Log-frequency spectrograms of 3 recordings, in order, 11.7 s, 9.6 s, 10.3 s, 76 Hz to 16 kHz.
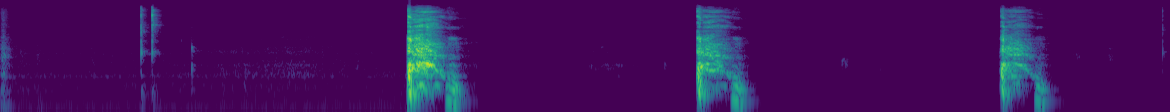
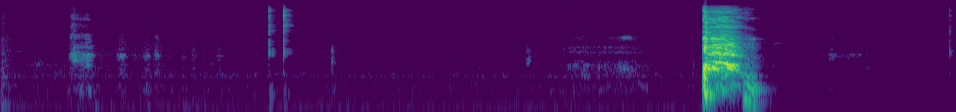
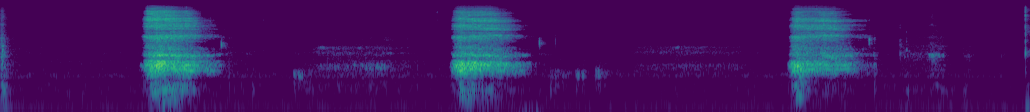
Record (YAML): three_cough_length: 11.7 s
three_cough_amplitude: 31628
three_cough_signal_mean_std_ratio: 0.19
cough_length: 9.6 s
cough_amplitude: 32580
cough_signal_mean_std_ratio: 0.17
exhalation_length: 10.3 s
exhalation_amplitude: 9298
exhalation_signal_mean_std_ratio: 0.34
survey_phase: beta (2021-08-13 to 2022-03-07)
age: 65+
gender: Male
wearing_mask: 'No'
symptom_none: true
smoker_status: Current smoker (1 to 10 cigarettes per day)
respiratory_condition_asthma: false
respiratory_condition_other: false
recruitment_source: REACT
submission_delay: 3 days
covid_test_result: Negative
covid_test_method: RT-qPCR
influenza_a_test_result: Negative
influenza_b_test_result: Negative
